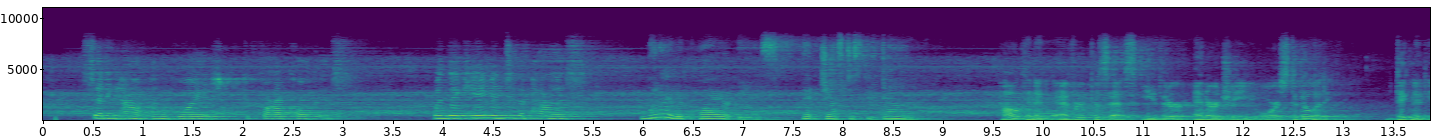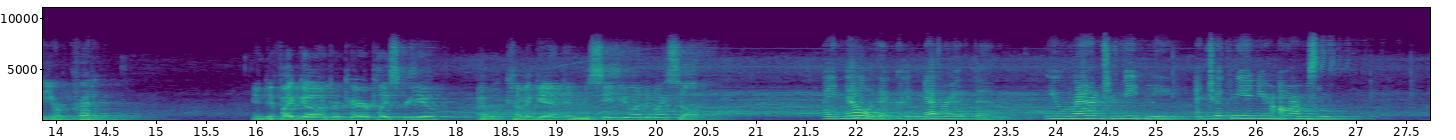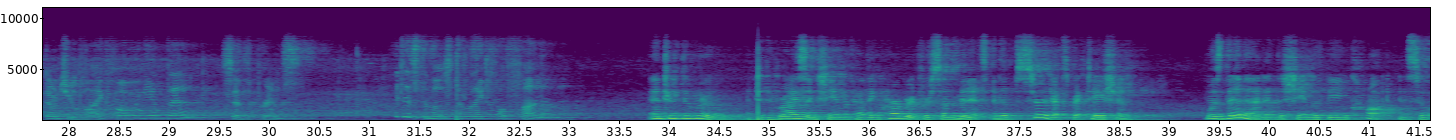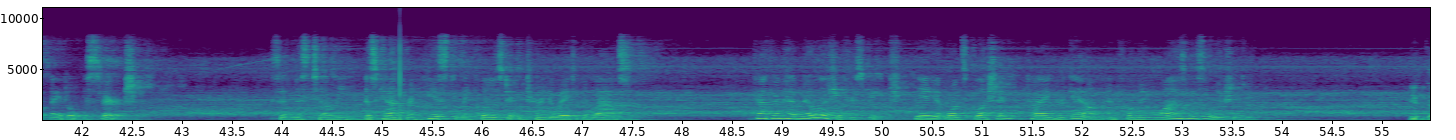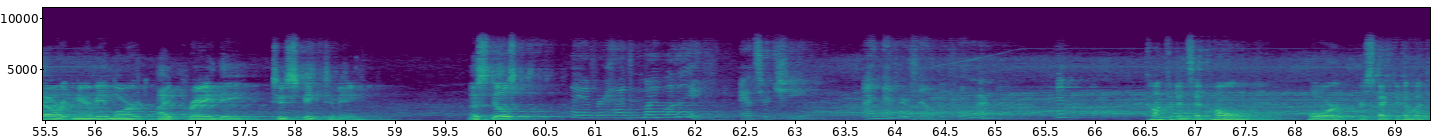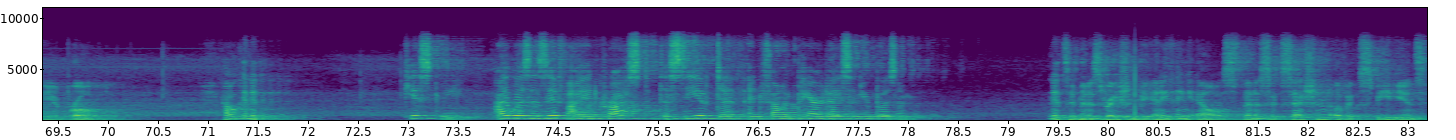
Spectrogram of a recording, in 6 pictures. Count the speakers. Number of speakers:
seven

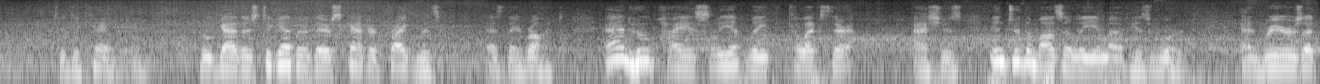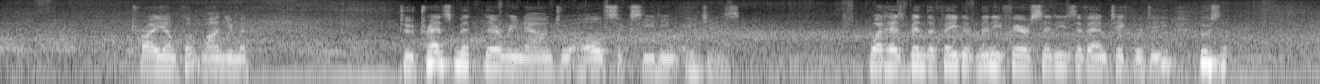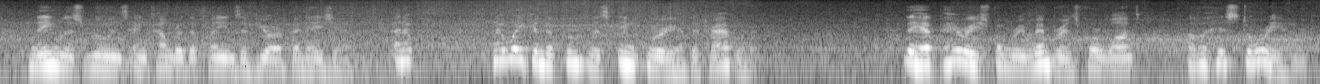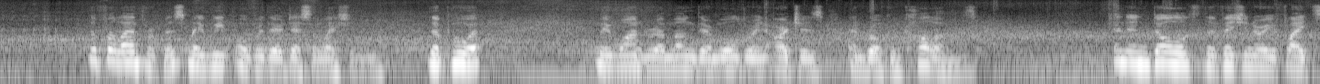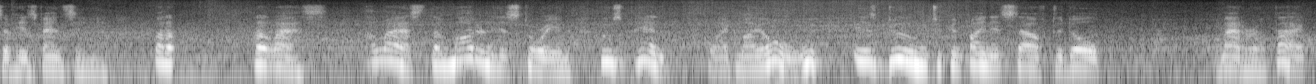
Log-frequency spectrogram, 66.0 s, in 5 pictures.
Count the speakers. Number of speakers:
one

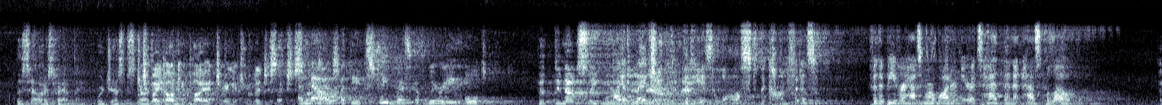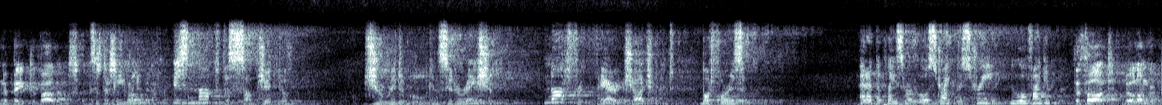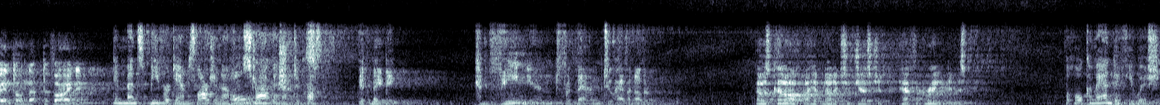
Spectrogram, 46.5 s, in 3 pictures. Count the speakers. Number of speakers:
six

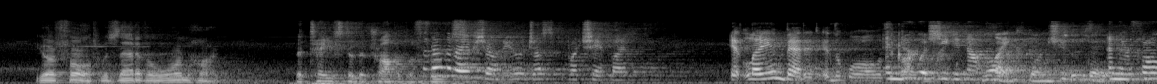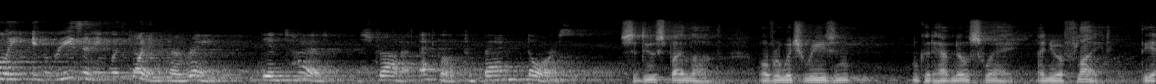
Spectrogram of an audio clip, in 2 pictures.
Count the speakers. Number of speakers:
six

